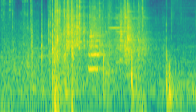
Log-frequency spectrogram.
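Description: A metal gate rattles and creaks open.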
